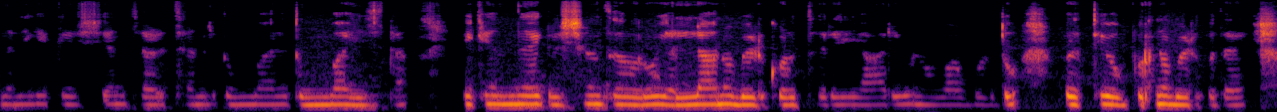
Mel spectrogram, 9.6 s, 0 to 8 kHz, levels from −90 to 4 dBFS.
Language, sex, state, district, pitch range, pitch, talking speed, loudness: Kannada, female, Karnataka, Mysore, 205-215 Hz, 210 Hz, 110 wpm, -27 LUFS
